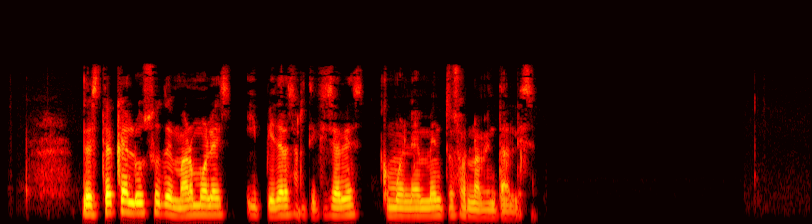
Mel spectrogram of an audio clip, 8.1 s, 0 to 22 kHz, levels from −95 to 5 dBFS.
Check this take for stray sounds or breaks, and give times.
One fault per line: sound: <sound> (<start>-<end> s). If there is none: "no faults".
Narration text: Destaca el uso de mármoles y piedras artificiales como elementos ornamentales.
no faults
